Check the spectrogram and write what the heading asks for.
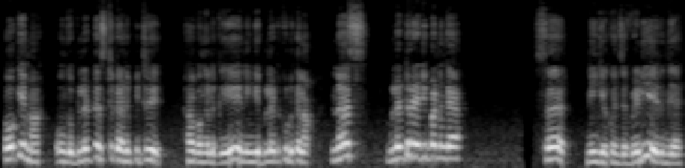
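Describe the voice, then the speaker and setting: A man voicing a brisk hospital doctor who lectures his staff, with a Tirunelveli Tamil accent. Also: a little high, mellow, natural voice. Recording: dull lo-fi recording.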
